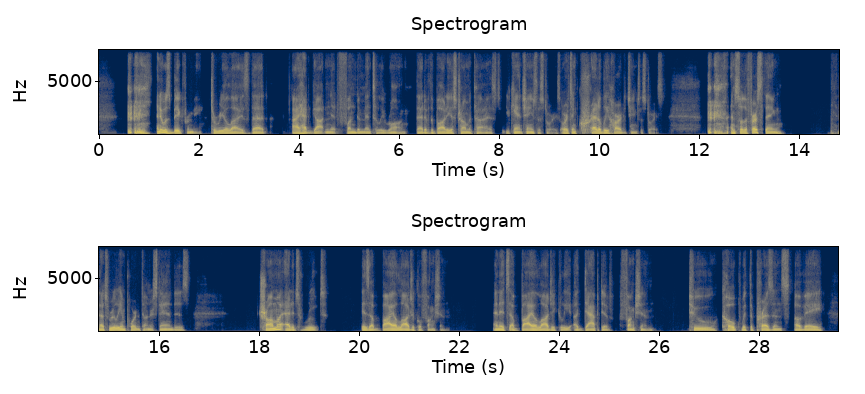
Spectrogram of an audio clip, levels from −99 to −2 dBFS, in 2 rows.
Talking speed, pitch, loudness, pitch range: 135 wpm, 90 Hz, -23 LUFS, 80-100 Hz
